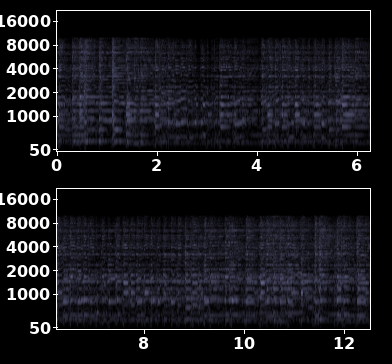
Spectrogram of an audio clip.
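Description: Azerbaijani ashiq saz played alone in an instrumental passage of a folk song: rapid, continuous strumming and plucking of the long-necked lute.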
